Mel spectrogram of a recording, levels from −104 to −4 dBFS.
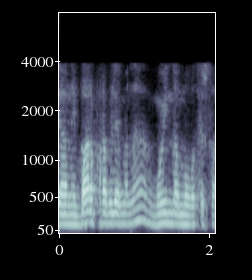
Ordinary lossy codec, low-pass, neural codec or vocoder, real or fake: AAC, 16 kbps; 7.2 kHz; codec, 16 kHz in and 24 kHz out, 1 kbps, XY-Tokenizer; fake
